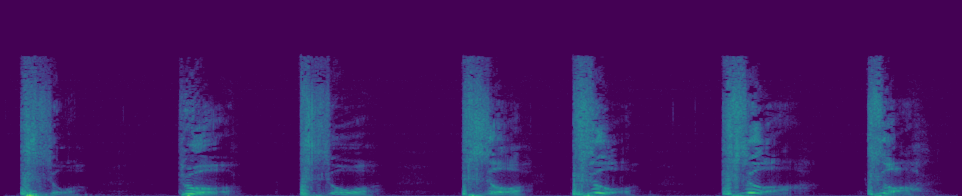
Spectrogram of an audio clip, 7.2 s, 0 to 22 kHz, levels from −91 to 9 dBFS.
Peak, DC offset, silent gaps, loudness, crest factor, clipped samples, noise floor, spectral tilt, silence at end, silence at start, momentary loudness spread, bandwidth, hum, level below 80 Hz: -8 dBFS; under 0.1%; none; -33 LUFS; 26 dB; under 0.1%; -74 dBFS; -4.5 dB/octave; 0.3 s; 0.15 s; 18 LU; 16 kHz; none; -42 dBFS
